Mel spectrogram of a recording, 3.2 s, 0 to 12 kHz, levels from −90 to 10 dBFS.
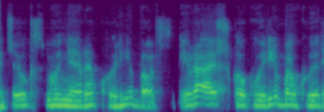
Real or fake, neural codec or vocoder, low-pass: fake; codec, 24 kHz, 1.5 kbps, HILCodec; 10.8 kHz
